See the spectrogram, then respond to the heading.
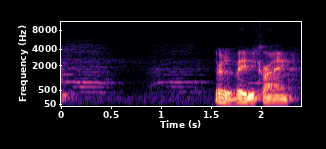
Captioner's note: cries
